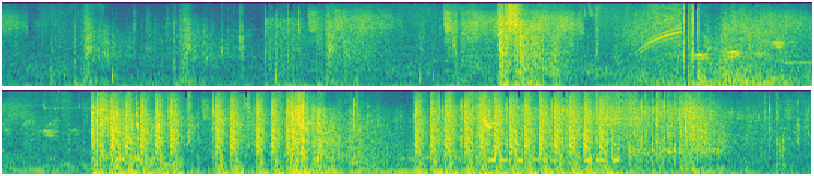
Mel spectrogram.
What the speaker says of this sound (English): just takes him out with the shotgun right up close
